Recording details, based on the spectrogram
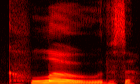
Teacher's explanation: for the th sound, your tongue comes out a little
